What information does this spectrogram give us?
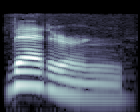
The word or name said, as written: Vattern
